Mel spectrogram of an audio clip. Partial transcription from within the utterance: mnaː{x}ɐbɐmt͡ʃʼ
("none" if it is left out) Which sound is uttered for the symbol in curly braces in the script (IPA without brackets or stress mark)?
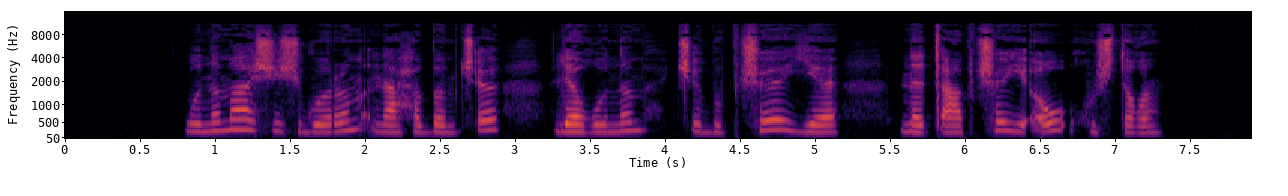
ħ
